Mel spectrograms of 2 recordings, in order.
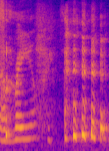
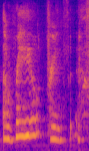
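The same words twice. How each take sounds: First: Slow, high, regal drawl; grand mock-regal voice. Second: Whisper. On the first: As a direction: say it slowly like royalty. Echoes with put-on voice. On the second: Pretend. Repeats key phrase.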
